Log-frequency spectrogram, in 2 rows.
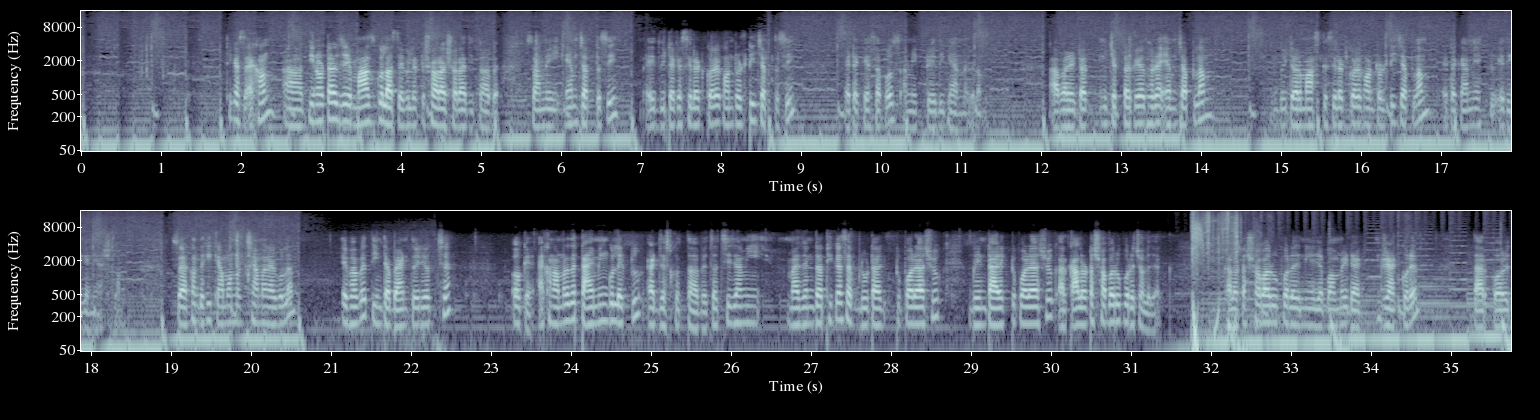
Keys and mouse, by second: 0.7 Return, 2.3 Return, 3.9 Return, 4.8 Return, 5.7 m, 6.7 click, 6.7 m, 7.5 click, 7.5 m, 8.5 ctrl+t, 8.5 click, 8.5 m, 10.0 ctrl+t, 10.0 click, 12.0 ctrl+t, 12.0 click, 12.5 ctrl+t, 12.5 click, 12.6 click, 12.7 click, 13.1 m, 13.5 click, 13.5 m, 14.1 click, 15.0 shift+click, 15.0 m, 15.9 ctrl+t, 16.9 shift+click, 19.1 click, 19.8 space, 22.8 click, 26.4 click, 28.9 click, 32.0 click, 35.5 click.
